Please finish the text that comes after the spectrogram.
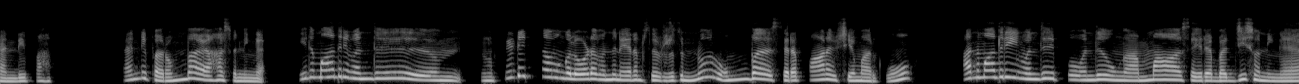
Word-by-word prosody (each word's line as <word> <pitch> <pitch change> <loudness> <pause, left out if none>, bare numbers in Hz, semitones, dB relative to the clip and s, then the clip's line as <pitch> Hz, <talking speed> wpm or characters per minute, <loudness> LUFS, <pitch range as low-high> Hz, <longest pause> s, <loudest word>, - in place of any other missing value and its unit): கண்டிப்பா. 155 +2 -2 0.9
கண்டிப்பா 240 -1 -1
ரொம்ப 210 +7 +2
அழகா 205 -2 +1
சொன்னீங்க. 155 -3 0 0.5
இது 325 +4 -4
மாதிரி 345 0 -1
வந்து 260 +1 +1 1.0
ம் 175 -2 -3
பிடித்தவங்களோட 315 -8 +1
வந்து 220 +1 +3
நேரம் 200 0 0
செலவிடுறது 180 0 0
இன்னும் 275 - 0
ரொம்ப 220 +6 +1 0.3
சிறப்பான 190 +3 0
விஷயமா 175 -2 0
இருக்கும். 165 - -2 0.6
அந்த 300 +3 -1
மாதிரி 335 +1 +1 0.2
வந்து 245 +2 +2
இப்போ 240 -5 -10
வந்து 205 +2 +2
உங்க 190 -1 +1
அம்மா 210 +4 +2 0.3
செய்ற 175 -1 +1
பஜ்ஜி 165 +8 0
சொன்னீங்க. 165 -5 +1
205 Hz, 130 wpm, -22 LUFS, 180-265 Hz, 1.0 s, வந்து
